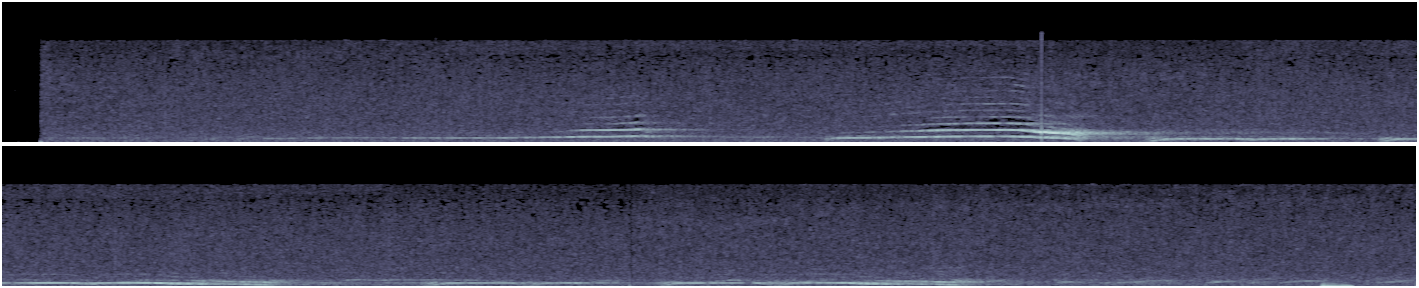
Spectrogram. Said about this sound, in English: The last one I wanted to talk about is when you know you're really, really close to the owl. It gives an alarm call, and that is the scream.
